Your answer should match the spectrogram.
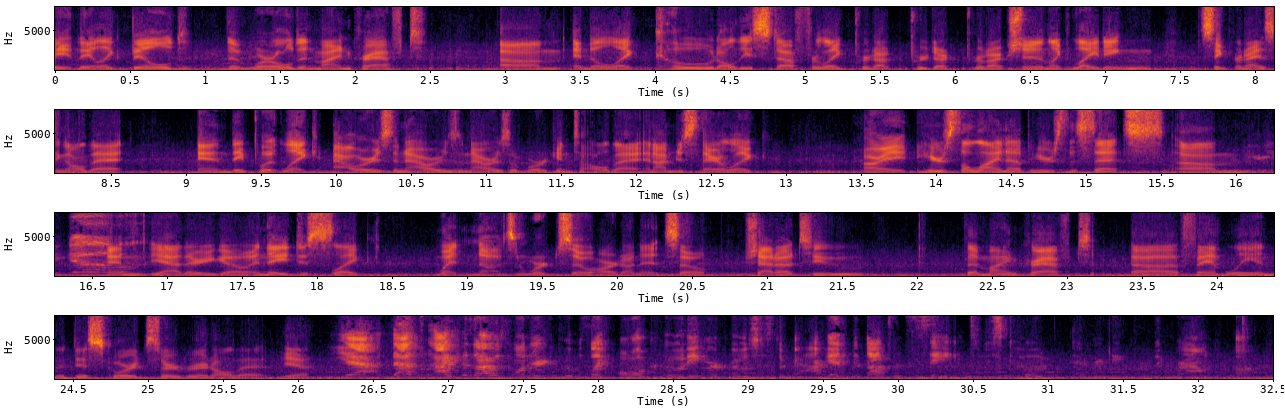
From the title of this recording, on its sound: Live from Forbidden Kingdom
